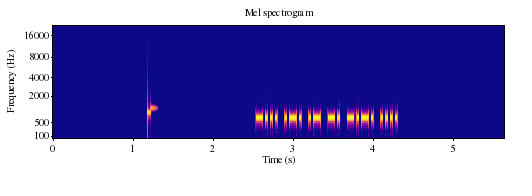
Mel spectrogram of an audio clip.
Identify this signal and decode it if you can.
Morse code, heard as a keyed tone, about 40 wpm, 700 Hz. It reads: BRANCH
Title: Six Letter Words - 40wpm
